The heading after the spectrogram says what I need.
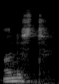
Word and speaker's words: honest: An honest man, honest produces even if there is H. that produces oil sound. H is silent there, that's why N is used there.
